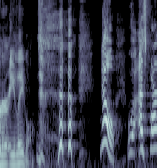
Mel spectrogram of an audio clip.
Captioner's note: laughs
